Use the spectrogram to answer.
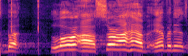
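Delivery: loud, insistent accuser; acted courtroom objection. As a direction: burst in loudly to challenge the judge. Accuser objects before the judge.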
